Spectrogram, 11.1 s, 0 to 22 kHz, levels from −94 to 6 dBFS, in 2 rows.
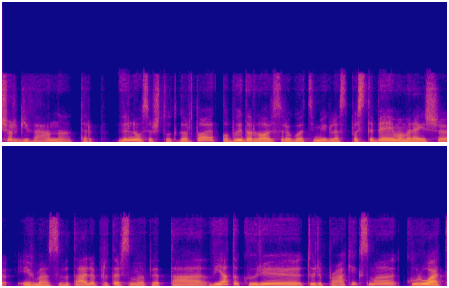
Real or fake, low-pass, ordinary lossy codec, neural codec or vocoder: fake; 10.8 kHz; Opus, 24 kbps; codec, 24 kHz, 0.9 kbps, DualCodec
